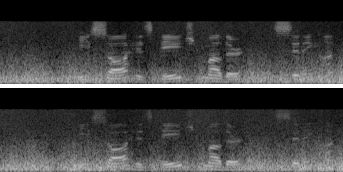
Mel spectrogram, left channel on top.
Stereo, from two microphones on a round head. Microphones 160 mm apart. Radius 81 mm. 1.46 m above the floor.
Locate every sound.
0.8 s a man speaking: 80° left; by 3.3 s 70° left (ahead or behind)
